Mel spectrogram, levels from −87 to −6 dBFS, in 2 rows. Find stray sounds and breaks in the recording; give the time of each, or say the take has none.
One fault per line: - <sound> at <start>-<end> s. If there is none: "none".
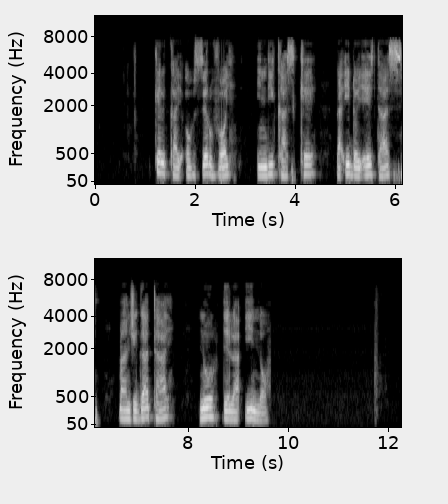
none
